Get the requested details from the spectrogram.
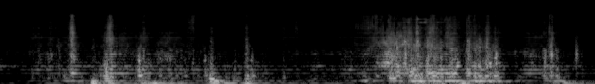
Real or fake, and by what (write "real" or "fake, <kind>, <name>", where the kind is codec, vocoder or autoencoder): fake, vocoder, BigVGAN v2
